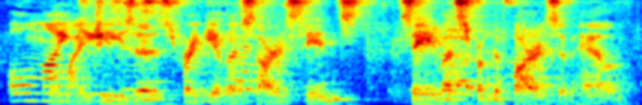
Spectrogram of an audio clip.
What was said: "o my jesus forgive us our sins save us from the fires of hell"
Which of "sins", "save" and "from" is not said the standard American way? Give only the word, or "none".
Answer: none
